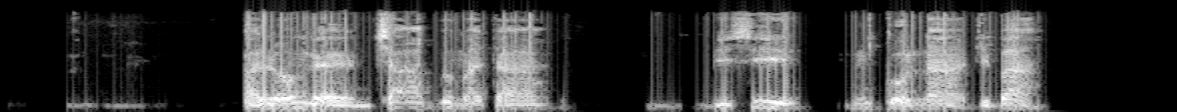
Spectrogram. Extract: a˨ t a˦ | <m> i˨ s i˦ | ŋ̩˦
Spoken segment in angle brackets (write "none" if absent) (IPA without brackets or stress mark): b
